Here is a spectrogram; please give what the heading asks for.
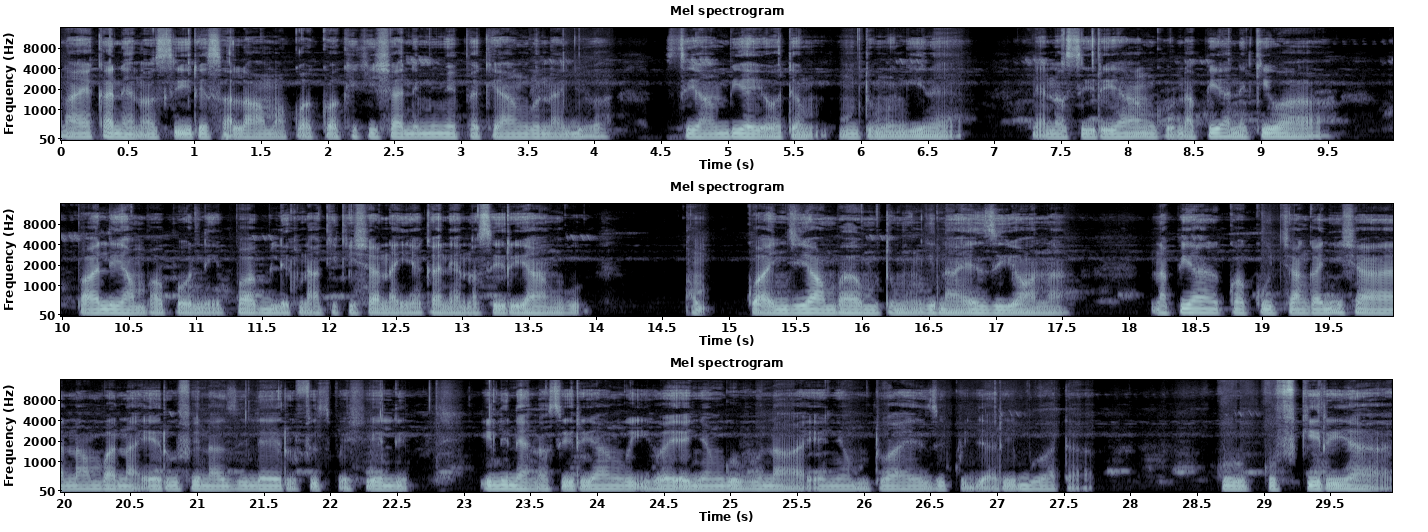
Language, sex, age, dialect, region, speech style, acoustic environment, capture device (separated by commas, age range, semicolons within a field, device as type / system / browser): Swahili, male, 18-24, Kenya - Nairobi Sheng-influenced, Kenya, relaxed, nature, mobile / Linux / Chrome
